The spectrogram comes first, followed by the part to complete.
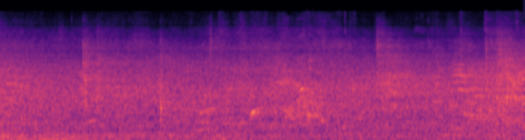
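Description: Ice hockey rink ambience: indistinct chatter of spectators in the stands over the hiss of skates on the ice, with a few sharp knocks of sticks and puck, the loudest a little after three seconds in.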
